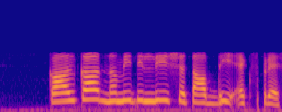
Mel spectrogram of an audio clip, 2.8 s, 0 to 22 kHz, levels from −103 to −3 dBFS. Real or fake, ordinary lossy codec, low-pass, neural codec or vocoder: fake; none; 3.6 kHz; codec, 16 kHz, 0.9 kbps, LongCat-Audio-Codec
